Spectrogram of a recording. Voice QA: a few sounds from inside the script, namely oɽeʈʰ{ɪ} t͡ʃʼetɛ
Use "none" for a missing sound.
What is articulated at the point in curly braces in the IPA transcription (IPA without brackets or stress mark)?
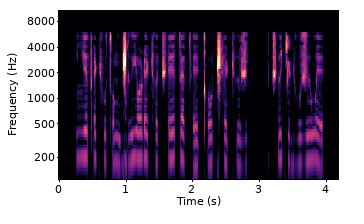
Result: ə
